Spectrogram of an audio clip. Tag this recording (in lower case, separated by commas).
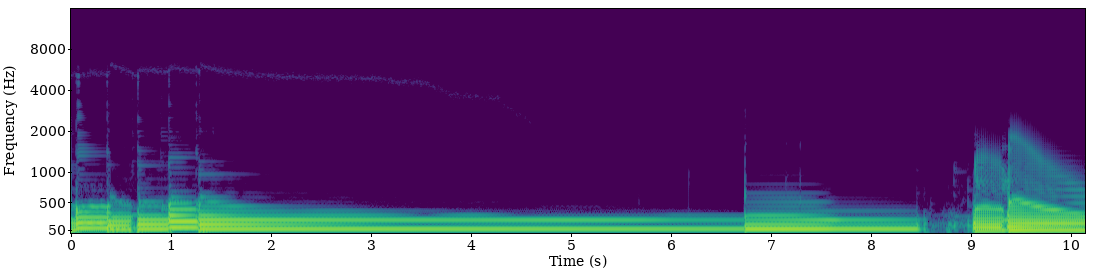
guitar, music, musical instrument, bass guitar, plucked string instrument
